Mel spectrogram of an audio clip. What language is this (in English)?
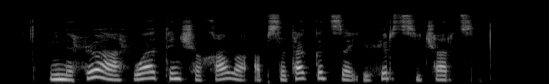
Abkhazian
